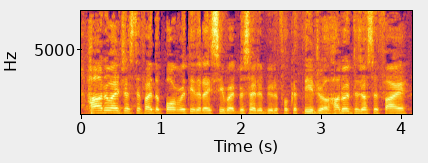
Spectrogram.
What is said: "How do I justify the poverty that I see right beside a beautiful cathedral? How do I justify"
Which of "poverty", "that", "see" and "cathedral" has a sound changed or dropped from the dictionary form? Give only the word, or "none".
none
